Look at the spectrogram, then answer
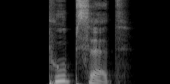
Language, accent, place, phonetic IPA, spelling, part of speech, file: German, Germany, Berlin, [ˈpuːpsət], pupset, verb, De-pupset.ogg
- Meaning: second-person plural subjunctive I of pupsen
